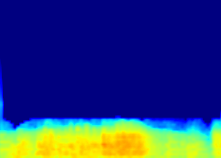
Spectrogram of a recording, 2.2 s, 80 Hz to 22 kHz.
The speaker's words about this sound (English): Stepping into a high-speed elevator, the three scientists descend swiftly, 1,000 feet below the surface.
